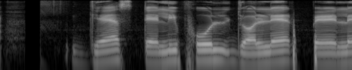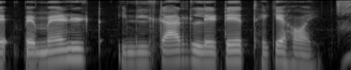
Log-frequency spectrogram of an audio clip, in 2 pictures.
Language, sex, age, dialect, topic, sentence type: Bengali, male, 18-24, Jharkhandi, banking, statement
